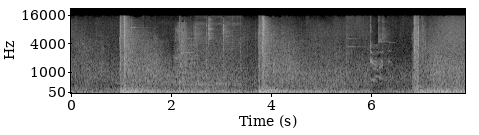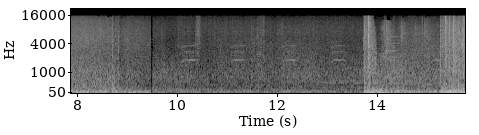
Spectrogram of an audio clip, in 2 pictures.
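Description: Heavy naval guns fire loud booming shots.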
